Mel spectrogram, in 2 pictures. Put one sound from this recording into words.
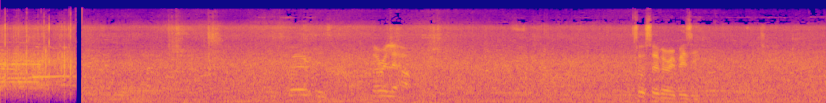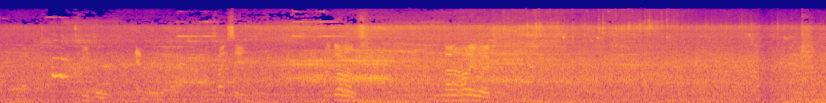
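A crowd of people chatters on a busy street.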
